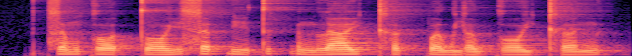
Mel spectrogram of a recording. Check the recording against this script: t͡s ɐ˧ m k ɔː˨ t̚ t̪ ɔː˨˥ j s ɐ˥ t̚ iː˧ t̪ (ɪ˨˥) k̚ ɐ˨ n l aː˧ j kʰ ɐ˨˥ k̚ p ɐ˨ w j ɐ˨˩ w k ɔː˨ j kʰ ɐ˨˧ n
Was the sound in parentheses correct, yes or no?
no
